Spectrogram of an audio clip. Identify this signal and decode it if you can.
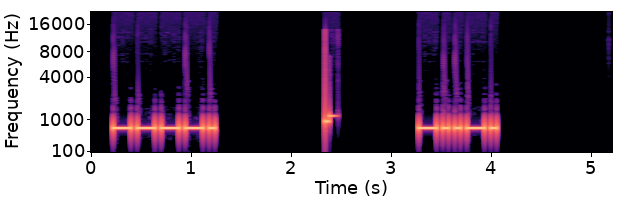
Morse code, heard as a keyed tone, about 20 wpm, 700 Hz. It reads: 9 /
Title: Single Character (Letter:Number:Punctuation:Prosign) Alt 20wpm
